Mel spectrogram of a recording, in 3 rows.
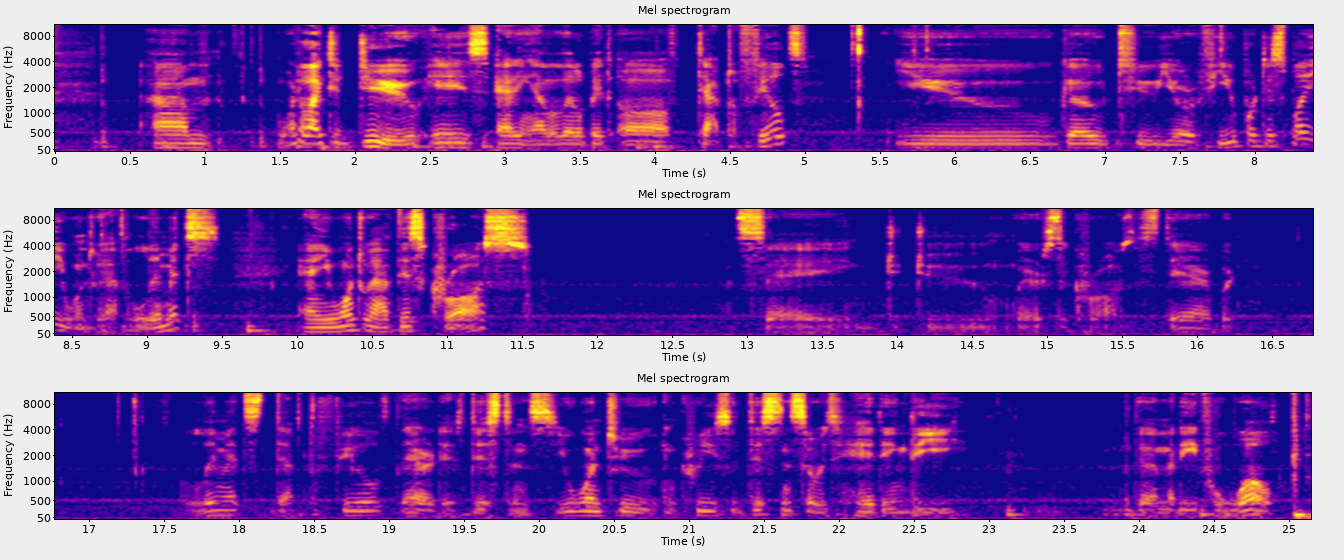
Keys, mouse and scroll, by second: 0.3-0.9 middle drag, 0.9-1.4 scroll down 4, 1.4-4.5 middle drag, 4.5 click, 5.7 click, 7.7 click, 8.7 click, 9.3-9.9 middle drag, 9.9-10.2 scroll up 2, 18.4 click, 19.5-22.5 drag, 22.5-25.0 middle drag, 25.0 KP_0.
